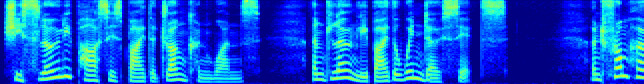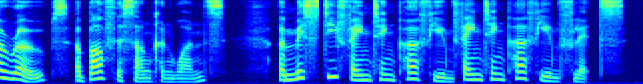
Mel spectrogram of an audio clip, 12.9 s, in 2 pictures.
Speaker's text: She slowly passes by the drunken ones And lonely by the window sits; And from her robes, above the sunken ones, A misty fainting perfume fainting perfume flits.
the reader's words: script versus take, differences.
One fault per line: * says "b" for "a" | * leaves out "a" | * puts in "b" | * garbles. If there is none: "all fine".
all fine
